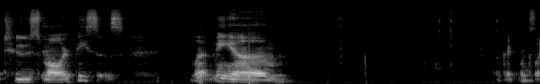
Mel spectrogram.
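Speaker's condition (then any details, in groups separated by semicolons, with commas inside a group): No condition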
